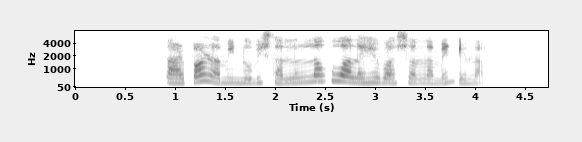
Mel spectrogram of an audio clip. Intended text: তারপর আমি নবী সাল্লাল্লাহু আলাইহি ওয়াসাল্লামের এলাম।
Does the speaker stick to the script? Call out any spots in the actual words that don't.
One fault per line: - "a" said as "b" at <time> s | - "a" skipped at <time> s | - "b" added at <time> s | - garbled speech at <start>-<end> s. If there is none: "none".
none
